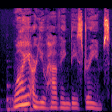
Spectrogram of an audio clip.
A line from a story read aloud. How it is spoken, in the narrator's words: Israel asked Joseph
